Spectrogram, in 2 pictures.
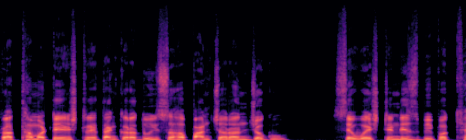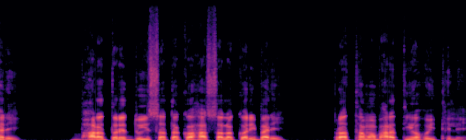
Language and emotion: Odia, neutral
